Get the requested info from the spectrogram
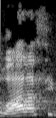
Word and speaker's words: Wallace: É, mas na Bahia se fala o Wallace mesmo. – É verdade, as sílabas bem tônicas, né? – É verdade.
